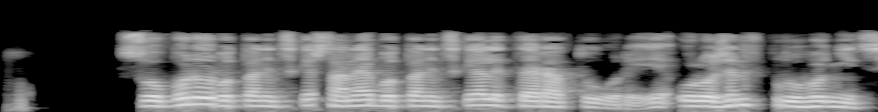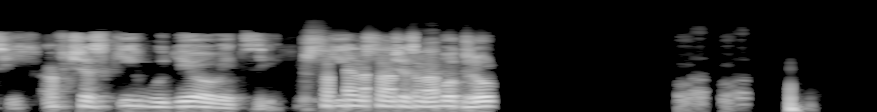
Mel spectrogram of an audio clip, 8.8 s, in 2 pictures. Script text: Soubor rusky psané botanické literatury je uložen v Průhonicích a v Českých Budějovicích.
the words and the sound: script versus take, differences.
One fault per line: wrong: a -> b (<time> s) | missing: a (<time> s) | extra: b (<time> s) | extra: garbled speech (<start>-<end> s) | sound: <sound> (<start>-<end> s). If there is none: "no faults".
wrong: rusky -> botanické (1.0 s)
extra: garbled speech (5.9-6.9 s)
sound: laugh (7.8-8.1 s)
